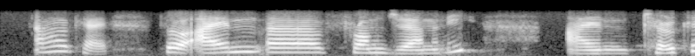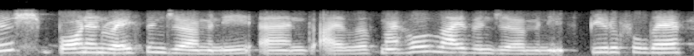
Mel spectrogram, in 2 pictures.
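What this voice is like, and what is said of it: Foreign accent in English. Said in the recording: “you have an accent.”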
